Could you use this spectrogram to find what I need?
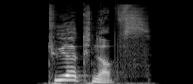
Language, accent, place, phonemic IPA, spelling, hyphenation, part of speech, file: German, Germany, Berlin, /ˈtyːɐ̯ˌknɔp͡fs/, Türknopfs, Tür‧knopfs, noun, De-Türknopfs.ogg
- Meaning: genitive singular of Türknopf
